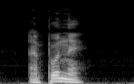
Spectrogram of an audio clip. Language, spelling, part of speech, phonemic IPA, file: French, poney, noun, /pɔ.nɛ/, Fr-poney.ogg
- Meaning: pony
